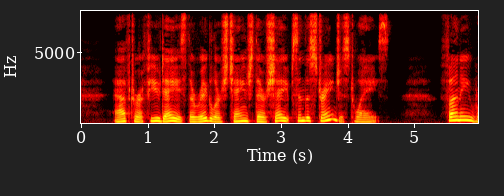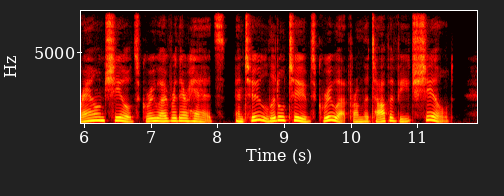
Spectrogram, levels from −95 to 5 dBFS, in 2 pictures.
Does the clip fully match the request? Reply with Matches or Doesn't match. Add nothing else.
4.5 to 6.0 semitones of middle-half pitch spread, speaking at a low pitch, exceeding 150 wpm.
Doesn't match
